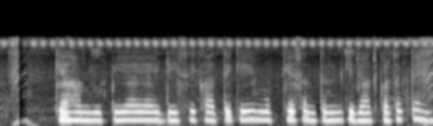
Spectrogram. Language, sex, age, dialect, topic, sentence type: Hindi, female, 18-24, Awadhi Bundeli, banking, question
